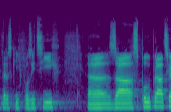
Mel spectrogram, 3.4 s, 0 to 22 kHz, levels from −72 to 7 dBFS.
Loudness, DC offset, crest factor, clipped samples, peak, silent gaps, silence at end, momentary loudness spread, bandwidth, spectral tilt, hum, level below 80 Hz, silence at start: -21 LUFS; under 0.1%; 20 dB; under 0.1%; -2 dBFS; none; 0 s; 13 LU; 13 kHz; -4.5 dB/octave; none; -62 dBFS; 0 s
